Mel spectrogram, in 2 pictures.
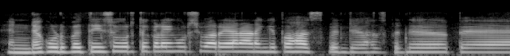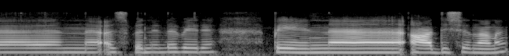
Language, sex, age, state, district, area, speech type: Malayalam, female, 30-45, Kerala, Kozhikode, urban, spontaneous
